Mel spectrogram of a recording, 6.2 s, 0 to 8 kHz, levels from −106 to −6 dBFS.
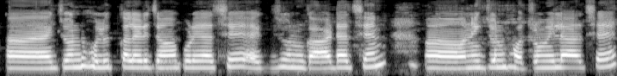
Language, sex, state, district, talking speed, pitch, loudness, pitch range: Bengali, female, West Bengal, Kolkata, 145 wpm, 235 Hz, -13 LUFS, 230-255 Hz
